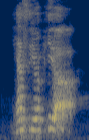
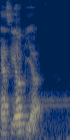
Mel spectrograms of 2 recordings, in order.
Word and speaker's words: Cassiopeia: Cassiopeia, or Cassiopeia. I'll spell it for you.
